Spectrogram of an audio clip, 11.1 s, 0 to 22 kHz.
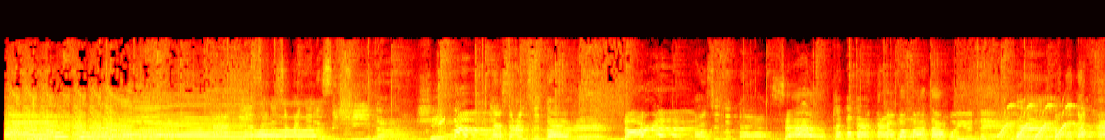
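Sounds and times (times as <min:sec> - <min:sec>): people whooping and cheering: 0:00.0 - 0:03.3, 0:10.0 - 0:11.0.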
